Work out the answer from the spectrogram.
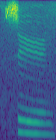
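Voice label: "syun6", Cantonese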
